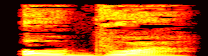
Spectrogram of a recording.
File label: "hautbois", French; vocabulary; musical instruments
